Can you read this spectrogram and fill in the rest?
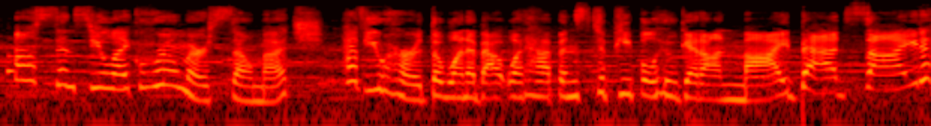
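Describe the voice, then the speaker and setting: A woman's voice: sits high, big pitch swings, normal speed, music in the background. A woman voicing an ancient, powerful female shaman in a video game, teasing and threatening. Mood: menacing.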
